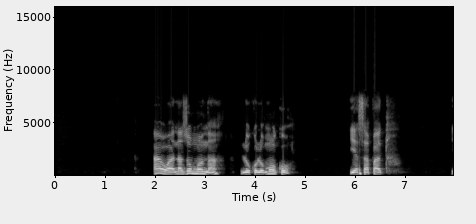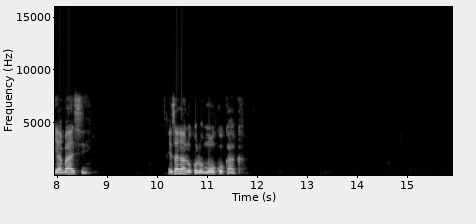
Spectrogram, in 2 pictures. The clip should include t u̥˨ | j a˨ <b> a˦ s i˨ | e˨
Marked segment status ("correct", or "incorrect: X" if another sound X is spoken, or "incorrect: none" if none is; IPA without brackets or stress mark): correct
